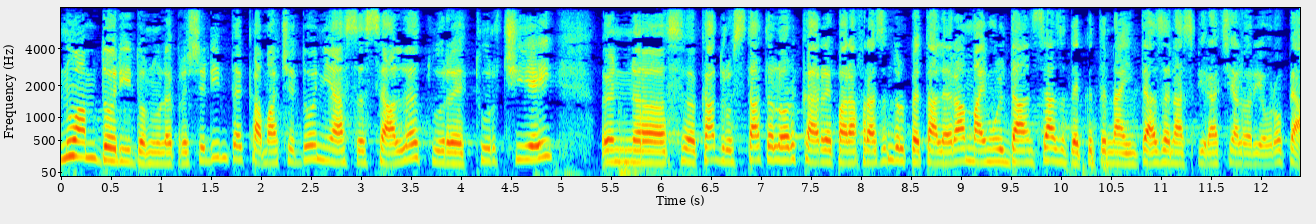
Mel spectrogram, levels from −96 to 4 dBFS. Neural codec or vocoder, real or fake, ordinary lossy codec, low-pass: none; real; none; none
